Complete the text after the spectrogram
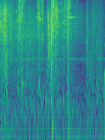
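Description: A sword swishes through the air with a sharp whoosh.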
